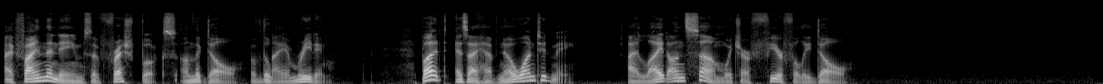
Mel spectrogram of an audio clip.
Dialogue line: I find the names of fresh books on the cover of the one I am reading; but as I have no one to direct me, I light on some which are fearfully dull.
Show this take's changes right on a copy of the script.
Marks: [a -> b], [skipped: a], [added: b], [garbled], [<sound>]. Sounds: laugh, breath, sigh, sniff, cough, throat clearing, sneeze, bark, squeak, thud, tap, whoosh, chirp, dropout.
I find the names of fresh books on the [cover -> dull] of the [skipped: one] I am reading; but as I have no one to [skipped: direct] me, I light on some which are fearfully dull.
